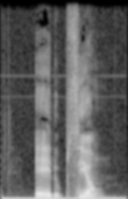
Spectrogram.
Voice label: "erupcion", Spanish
